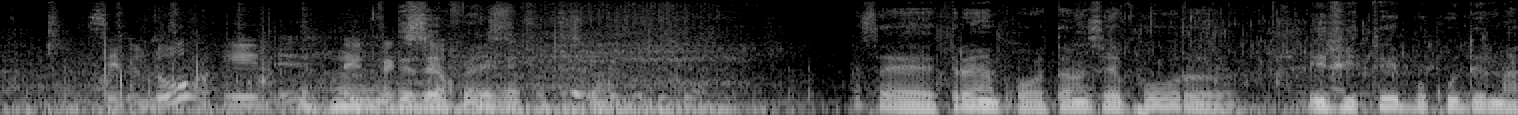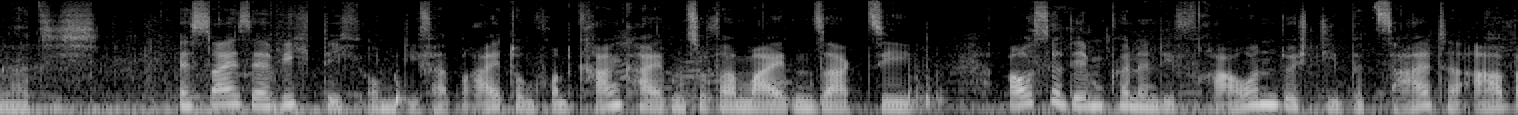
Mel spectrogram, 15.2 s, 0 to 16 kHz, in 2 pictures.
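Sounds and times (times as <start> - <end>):
speech: 0.5 - 3.6, 4.2 - 15.1
disinfectant poured into a bucket of water: 5.2 - 7.7.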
